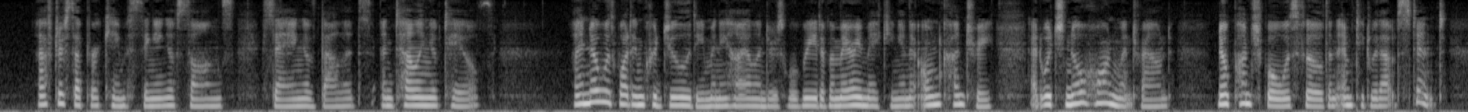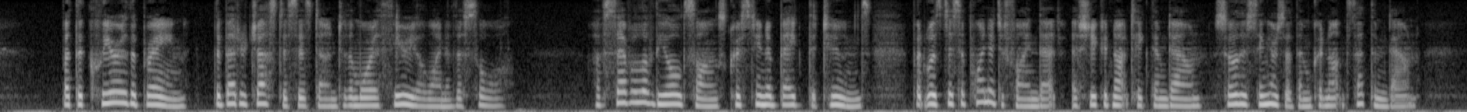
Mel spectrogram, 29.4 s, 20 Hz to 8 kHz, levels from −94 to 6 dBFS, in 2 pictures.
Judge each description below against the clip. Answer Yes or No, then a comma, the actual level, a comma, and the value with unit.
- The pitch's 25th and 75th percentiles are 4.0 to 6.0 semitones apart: No, average, 3.2 semitones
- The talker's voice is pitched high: Yes, high, 210 Hz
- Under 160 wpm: No, average, 195 wpm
